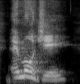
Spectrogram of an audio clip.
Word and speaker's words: emoji: So emoji, which is how you pronounce in Japanese, was invented in the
